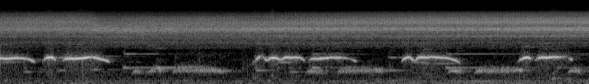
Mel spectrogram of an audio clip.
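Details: A spotted dove at a Ba Vì bird garden near Hanoi, northern Vietnam, cooing in the morning: steady low, breathy coos paired with arching whistled notes, repeated four times over a high insect hiss.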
